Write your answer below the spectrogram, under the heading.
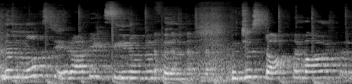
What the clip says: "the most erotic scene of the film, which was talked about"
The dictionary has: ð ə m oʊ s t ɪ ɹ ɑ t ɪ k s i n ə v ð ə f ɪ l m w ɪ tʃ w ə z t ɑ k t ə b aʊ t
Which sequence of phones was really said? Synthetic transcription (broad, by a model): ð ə m oʊ s t ɪ ɹ ɑ t ɪ k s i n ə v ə p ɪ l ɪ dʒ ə s t ɑ k t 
